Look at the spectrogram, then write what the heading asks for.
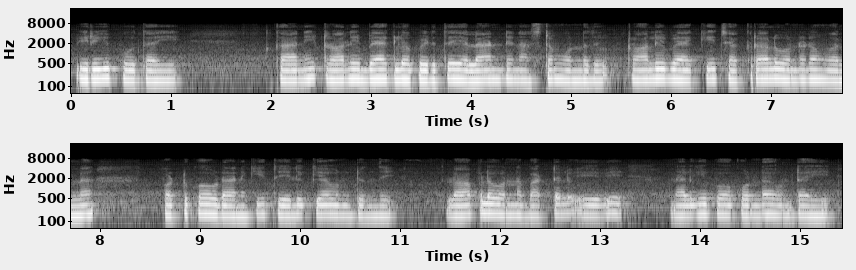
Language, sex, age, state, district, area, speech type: Telugu, female, 60+, Andhra Pradesh, Vizianagaram, rural, spontaneous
